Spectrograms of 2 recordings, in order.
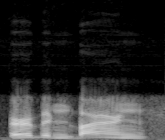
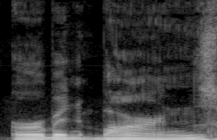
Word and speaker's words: Urban Barns: not pronouncing it properly Urban barns plural Foods uh let's talk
